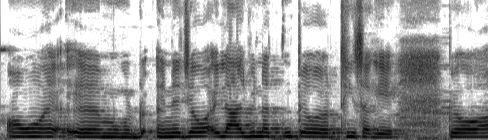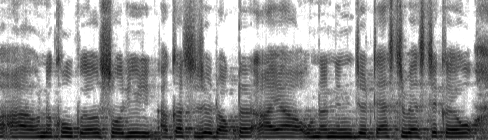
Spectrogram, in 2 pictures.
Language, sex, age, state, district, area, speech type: Sindhi, female, 45-60, Delhi, South Delhi, urban, spontaneous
